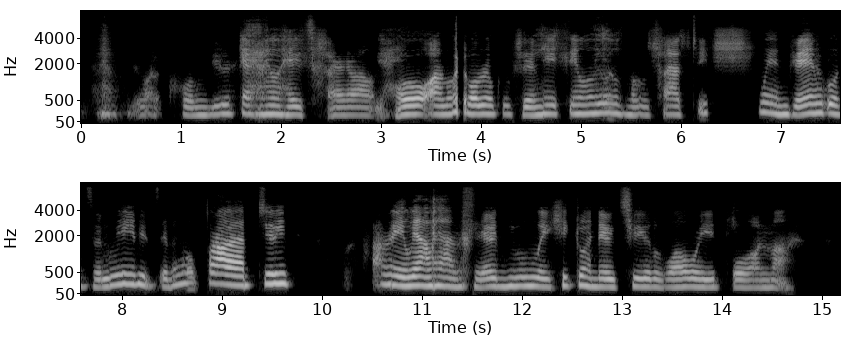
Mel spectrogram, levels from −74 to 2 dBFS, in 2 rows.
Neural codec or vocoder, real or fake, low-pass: codec, 16 kHz, 0.5 kbps, FreqCodec, larger model; fake; 7.2 kHz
